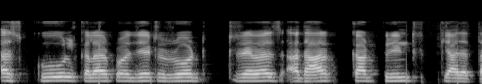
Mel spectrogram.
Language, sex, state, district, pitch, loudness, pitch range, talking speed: Hindi, male, Bihar, Bhagalpur, 165 Hz, -16 LUFS, 160-170 Hz, 135 wpm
